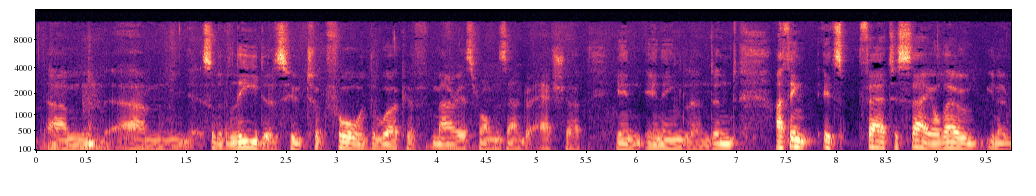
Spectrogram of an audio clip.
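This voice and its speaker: Low, dark-toned man from North Wales. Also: husky. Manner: candid and self-deprecating, with frequent restarts and asides. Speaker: psychiatrist. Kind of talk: talk to an audience.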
